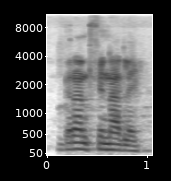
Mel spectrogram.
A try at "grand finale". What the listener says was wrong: Yeah, here we have to pronounce D. But if anything that comes with grand, like grandfather, grandmother, grandchild, grandson, whatever, D is always silent. You thought that D is not pronouncing.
